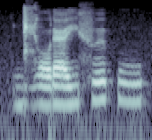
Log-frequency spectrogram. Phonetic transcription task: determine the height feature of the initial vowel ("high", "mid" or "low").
mid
